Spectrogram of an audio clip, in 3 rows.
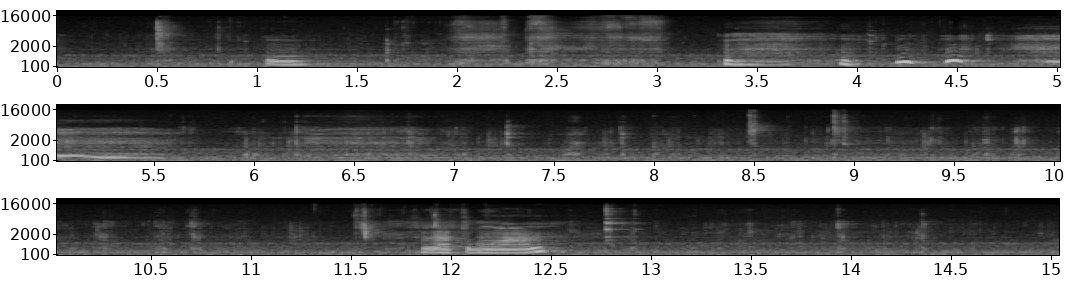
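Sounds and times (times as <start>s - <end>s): person chewing: 5.6s - 12.0s, 12.6s - 15.0s.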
